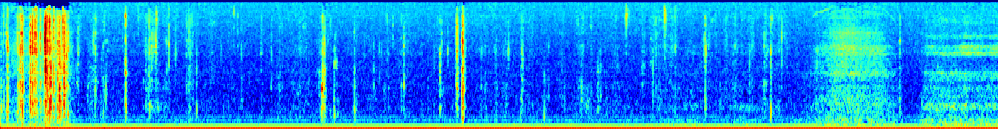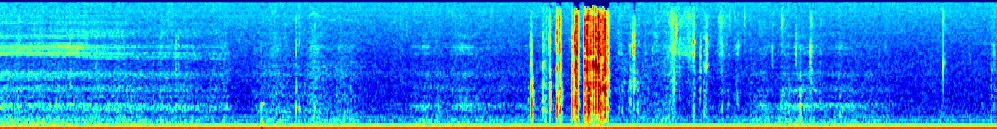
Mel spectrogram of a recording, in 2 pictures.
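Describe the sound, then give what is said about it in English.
A deck of cards being blessed and shuffled before a guidance card is drawn, with a few short riffling bursts and soft handling rustles in between, set against a steady low electrical hum and no talking. “I'm going to be quiet for a moment while I bless the cards and shuffle and everything, okay?”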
